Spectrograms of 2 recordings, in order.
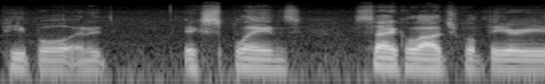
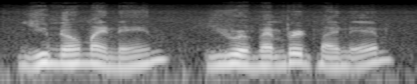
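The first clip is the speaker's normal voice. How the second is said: excited disbelief; 5 semitones higher, 7 dB louder than usual. Retold or imitated. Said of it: "he's like".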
